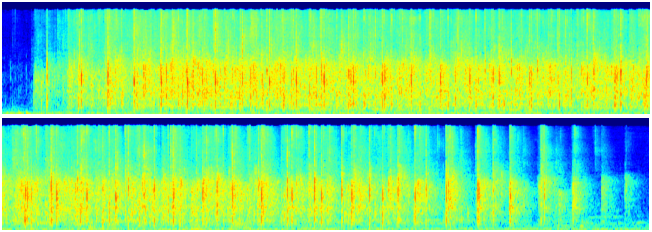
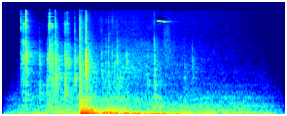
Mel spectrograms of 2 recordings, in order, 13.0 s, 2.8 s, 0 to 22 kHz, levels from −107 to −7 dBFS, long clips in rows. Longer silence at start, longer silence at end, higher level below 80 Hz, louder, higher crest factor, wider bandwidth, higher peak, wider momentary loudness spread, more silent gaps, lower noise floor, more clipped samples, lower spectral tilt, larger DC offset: about the same, 0.05 s vs 0.05 s; about the same, 0.15 s vs 0.15 s; second, -54 dBFS vs -36 dBFS; first, -28 LUFS vs -38 LUFS; about the same, 28 dB vs 24 dB; about the same, 17 kHz vs 16.5 kHz; first, -2 dBFS vs -10 dBFS; second, 9 LU vs 23 LU; neither; about the same, -50 dBFS vs -53 dBFS; neither; second, -1 dB/octave vs -4.5 dB/octave; neither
